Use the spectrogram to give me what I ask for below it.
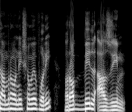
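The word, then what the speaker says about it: عظيم: একটু টান দিয়ে বলবো আজিম, আজিম। এবং এটা আইন অক্ষর আজিম উচ্চারণ। সুবহানা রাব্বিয়াল আজিম, সুবহানা রাব্বিয়াল আজিম।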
